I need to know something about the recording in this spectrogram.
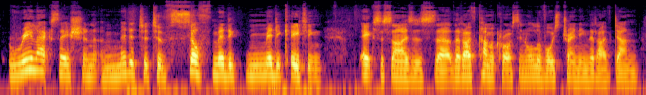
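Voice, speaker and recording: An older woman giving a conversational demonstration as a voice coach, deliberate and emphatic, pausing between short phrases. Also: fairly low pitch, darkish tone.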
